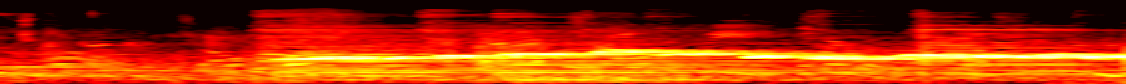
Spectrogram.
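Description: A whistled melody enters about a second in, loud and clear over soft acoustic guitar accompaniment.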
